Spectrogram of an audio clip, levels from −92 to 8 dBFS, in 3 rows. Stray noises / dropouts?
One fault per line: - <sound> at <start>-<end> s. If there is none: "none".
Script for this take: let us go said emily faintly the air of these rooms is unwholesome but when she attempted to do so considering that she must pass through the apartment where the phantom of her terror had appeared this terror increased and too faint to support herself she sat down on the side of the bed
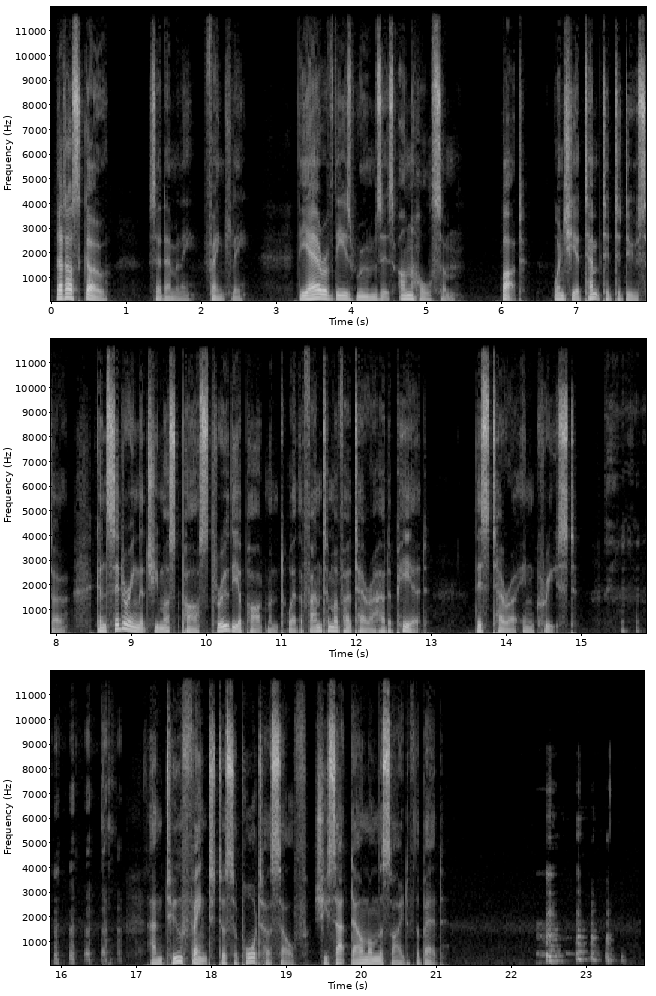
- laugh at 15.3-16.8 s
- laugh at 22.3-23.5 s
